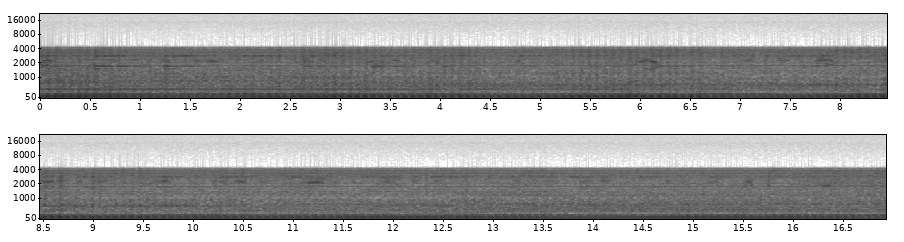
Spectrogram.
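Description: Freight train rolling past at close range: a steady low rumble with a faint steady whine above it. The level swells and dips every few seconds as the locomotives and then the autorack cars go by.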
